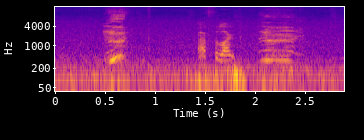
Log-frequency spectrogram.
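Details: After a carbonated drink in a prank, the person says it hurts; several abrupt voiced gulping sounds with breathy vocal noise, possibly exaggerated; hiccups.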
